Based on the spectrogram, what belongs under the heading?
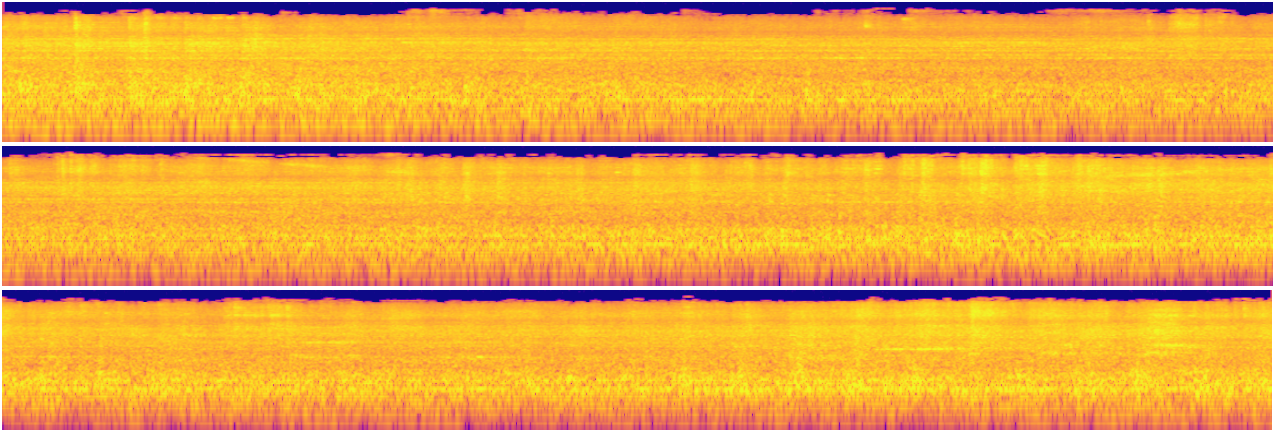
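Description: Freight cars of a manifest train rolling past at close range: a steady rumble of steel wheels on rail with the clickety-clack of the wheel trucks over rail joints. A faint wheel squeal comes in near the end.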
